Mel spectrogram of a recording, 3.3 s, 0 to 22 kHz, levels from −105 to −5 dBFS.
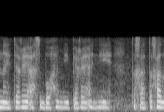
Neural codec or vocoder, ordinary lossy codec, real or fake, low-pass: none; none; real; 5.4 kHz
